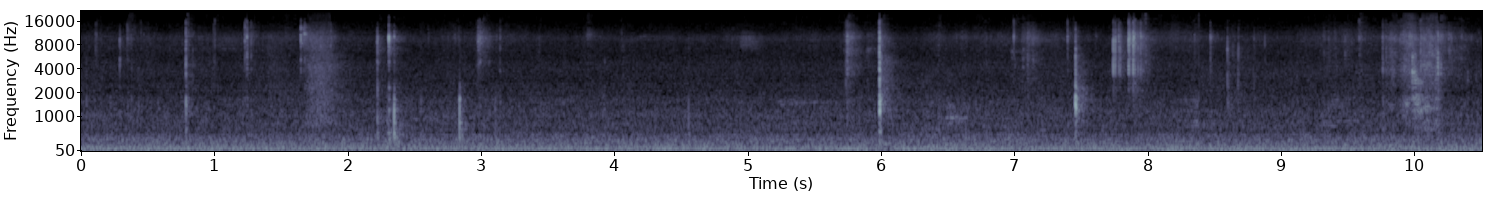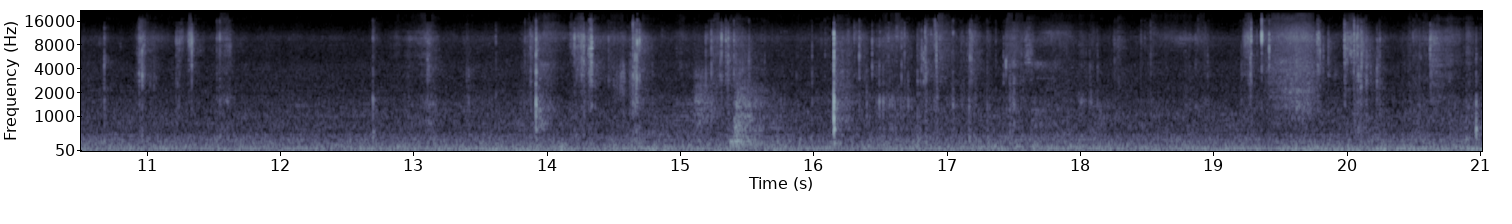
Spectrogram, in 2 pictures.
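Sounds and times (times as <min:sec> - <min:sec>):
light rustling or scraping: 0:19.2 - 0:21.0.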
